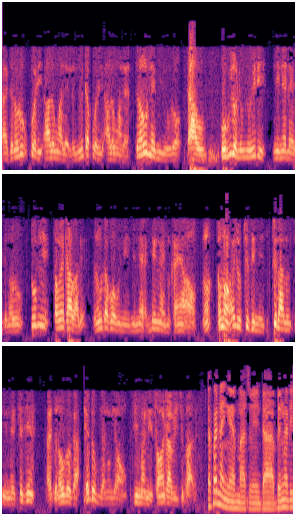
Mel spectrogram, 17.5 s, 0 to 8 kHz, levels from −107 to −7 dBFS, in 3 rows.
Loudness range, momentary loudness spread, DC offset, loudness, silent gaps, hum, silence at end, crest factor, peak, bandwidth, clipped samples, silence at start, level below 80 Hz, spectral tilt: 4 LU; 10 LU; under 0.1%; -23 LUFS; none; none; 0 s; 20 dB; -4 dBFS; 5.8 kHz; under 0.1%; 0 s; -54 dBFS; -11 dB/octave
